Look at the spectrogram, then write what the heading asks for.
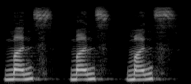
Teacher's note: notice how we dropped the th here. You don't have to pronounce it.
